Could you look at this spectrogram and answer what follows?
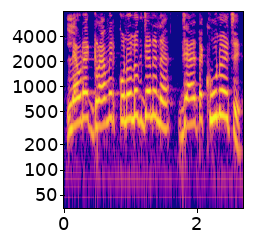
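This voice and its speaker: An excitable young cartoon club member with an extremely high voice. The delivery is very quick, brash and slangy, always ready to argue. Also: no room sound. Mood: brash, argumentative. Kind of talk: crude comic cartoon dub.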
